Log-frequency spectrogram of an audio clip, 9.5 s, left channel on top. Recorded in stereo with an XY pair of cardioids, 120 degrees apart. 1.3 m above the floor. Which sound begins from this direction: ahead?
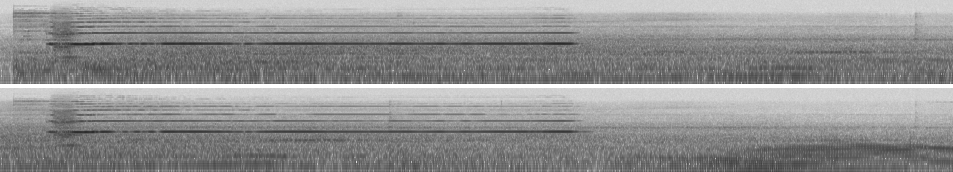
A violin, at 0.5 s.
